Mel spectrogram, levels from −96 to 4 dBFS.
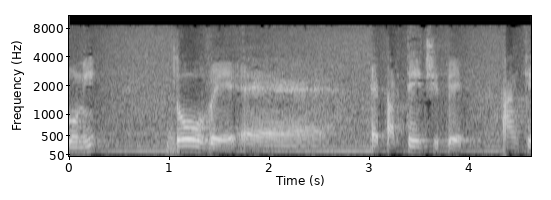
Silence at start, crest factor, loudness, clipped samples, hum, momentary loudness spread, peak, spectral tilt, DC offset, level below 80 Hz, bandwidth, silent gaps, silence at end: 0 s; 22 dB; -21 LUFS; under 0.1%; none; 8 LU; 0 dBFS; -2.5 dB/octave; under 0.1%; -66 dBFS; 8.8 kHz; none; 0 s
